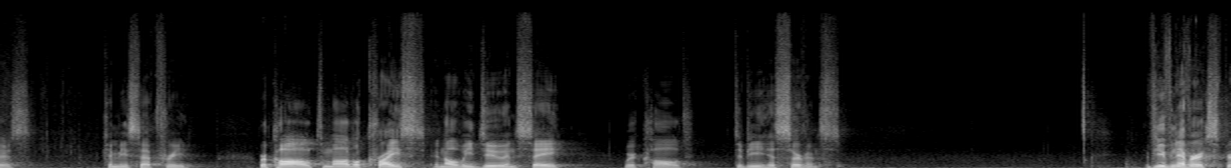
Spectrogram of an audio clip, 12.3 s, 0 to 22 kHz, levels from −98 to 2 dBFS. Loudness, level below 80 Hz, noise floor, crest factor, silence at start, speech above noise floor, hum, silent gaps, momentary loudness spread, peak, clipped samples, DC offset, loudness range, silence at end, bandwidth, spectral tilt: -25 LUFS; -66 dBFS; -69 dBFS; 22 dB; 0 s; 44 dB; none; none; 19 LU; -6 dBFS; under 0.1%; under 0.1%; 12 LU; 0 s; 16.5 kHz; -5.5 dB/octave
